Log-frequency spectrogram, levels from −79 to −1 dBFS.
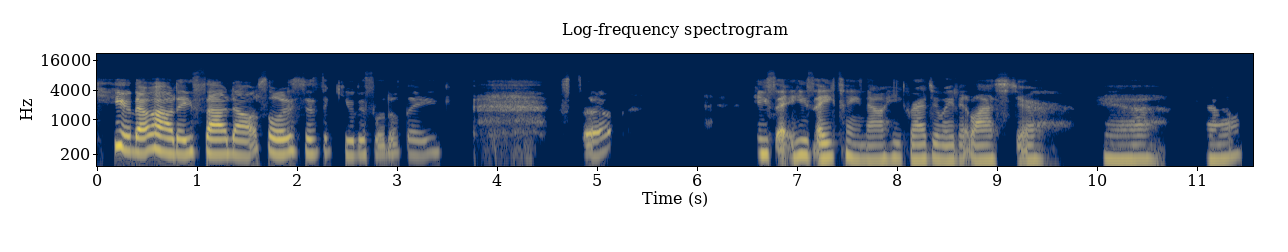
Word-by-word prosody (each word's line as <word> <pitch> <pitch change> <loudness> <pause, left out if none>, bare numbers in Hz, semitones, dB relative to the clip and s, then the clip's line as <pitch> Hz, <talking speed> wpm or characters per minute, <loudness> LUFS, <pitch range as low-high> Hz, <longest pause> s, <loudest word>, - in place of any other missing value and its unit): You 285 -6 +8
know 215 +2 +7
how 230 -4 +8
they 205 +1 +2
sound 200 -2 +5
out 185 -1 0
so 210 -3 +3
it's 225 +3 +1
just 200 +1 -3
the 210 - -10
cutest 195 - -7
little 100 +2 -8
thing. 195 +3 -12 1.2
So - - -3 1.4
He's 200 -1 -2
eigh - - +3
he's 185 +2 -2
18 170 -1 0
now, 150 0 -4
he 165 +1 -6
graduated 155 -1 -4
last 150 0 -3
year 155 -1 -6 0.6
yeah. 155 0 -5 0.5
You 155 - -4
know 170 +4 -7
185 Hz, 135 wpm, -24 LUFS, 155-205 Hz, 1.4 s, You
